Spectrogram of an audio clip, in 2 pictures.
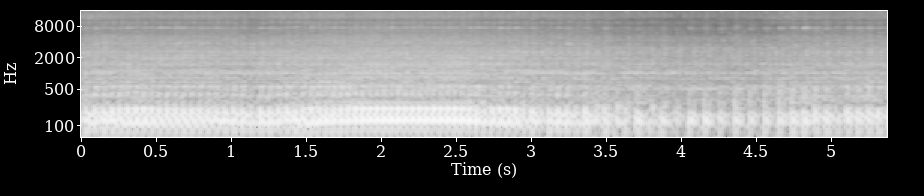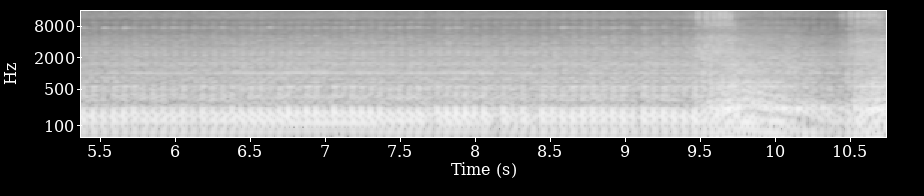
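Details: Honda GX engine for a Manco Streaker mini bike: even, low single-cylinder thump at a steady idle, a touch slow but clean; healthy, idle needs raising a bit.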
